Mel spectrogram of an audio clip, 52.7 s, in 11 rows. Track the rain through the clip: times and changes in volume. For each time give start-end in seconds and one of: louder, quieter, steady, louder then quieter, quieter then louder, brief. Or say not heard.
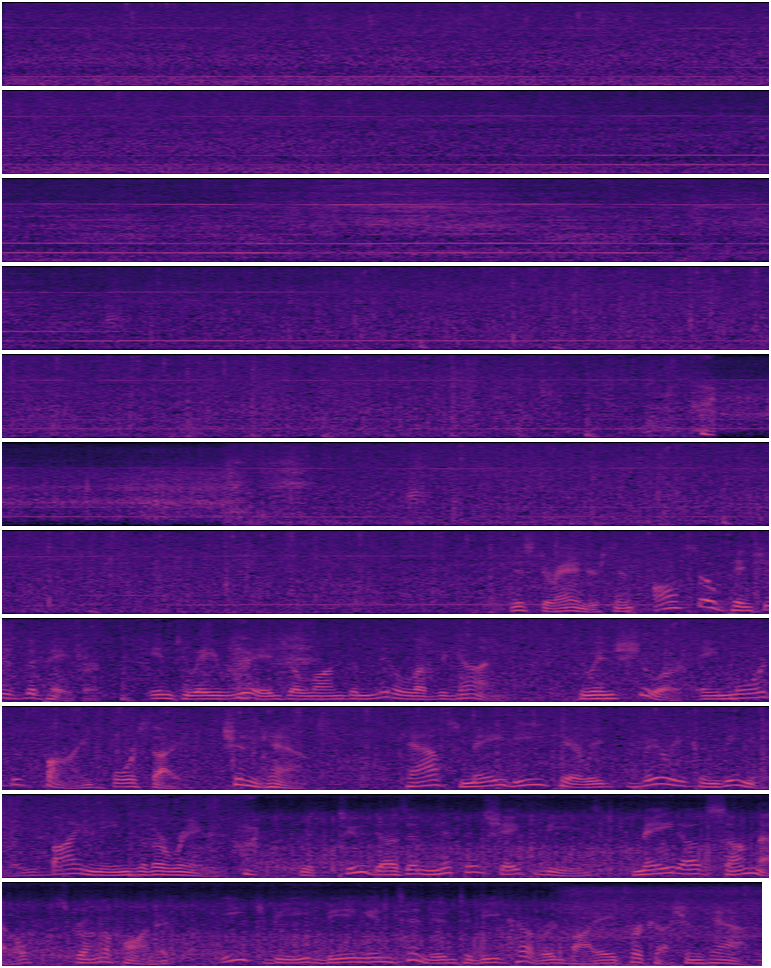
0.0-52.6 steady.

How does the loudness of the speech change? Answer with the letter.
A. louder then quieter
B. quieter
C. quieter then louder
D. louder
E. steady
E.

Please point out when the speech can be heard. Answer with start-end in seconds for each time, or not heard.
31.9-52.6.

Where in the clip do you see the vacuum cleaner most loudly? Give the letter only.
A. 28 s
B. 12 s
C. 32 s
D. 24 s
B.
